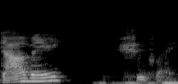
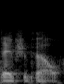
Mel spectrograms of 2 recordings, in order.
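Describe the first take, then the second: First: The name is said with a fancy French flair. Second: The name is said in a plain American way.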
